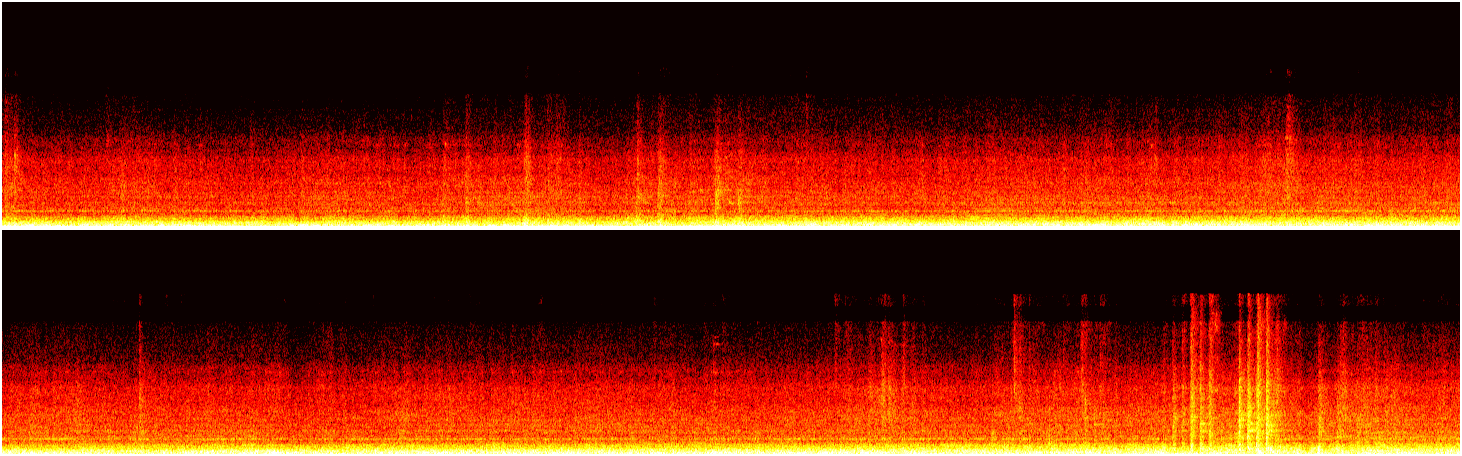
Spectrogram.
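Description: LHB passenger coach running on the track: a steady rumble of wheels on rail with clickety-clack over the joints, and a brief louder rush about three seconds before the end.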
